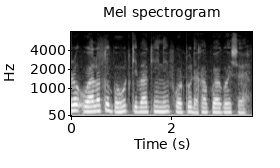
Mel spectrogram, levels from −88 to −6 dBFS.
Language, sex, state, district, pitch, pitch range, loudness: Assamese, male, Assam, Sonitpur, 170 Hz, 155-180 Hz, -14 LUFS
